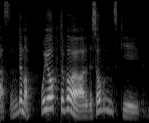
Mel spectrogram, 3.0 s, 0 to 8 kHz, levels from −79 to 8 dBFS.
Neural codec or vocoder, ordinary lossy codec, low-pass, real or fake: codec, 16 kHz, 0.2 kbps, FocalCodec; none; none; fake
